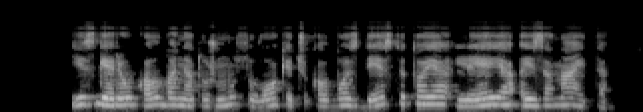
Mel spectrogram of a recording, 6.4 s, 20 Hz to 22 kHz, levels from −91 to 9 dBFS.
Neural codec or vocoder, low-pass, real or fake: none; 10.8 kHz; real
